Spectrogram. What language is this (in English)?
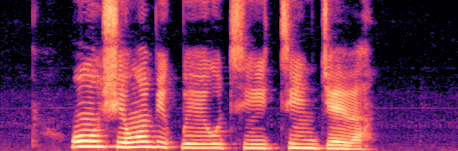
Yoruba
